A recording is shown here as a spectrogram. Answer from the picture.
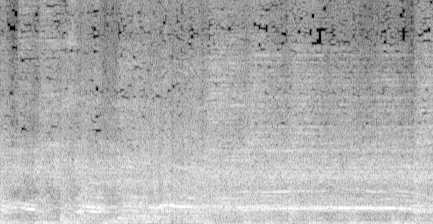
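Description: A live circus-punk rock band plays loud, with a singer yelling into the microphone. Through the second half the voice holds one long note.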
